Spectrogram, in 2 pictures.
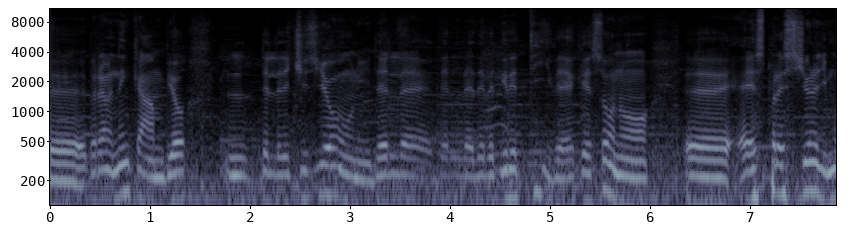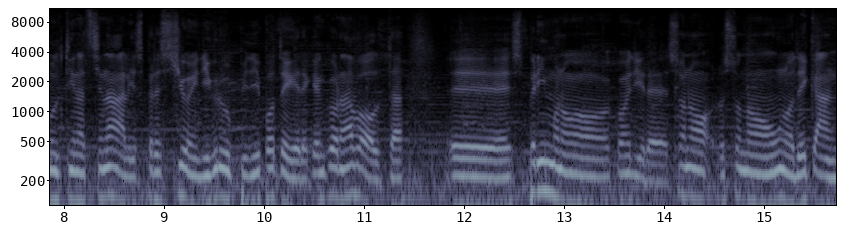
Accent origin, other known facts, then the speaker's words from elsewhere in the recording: Calabria, Italy; noi dobbiamo portare avanti un'altra cosa come calabresi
